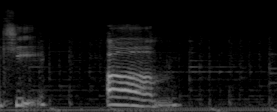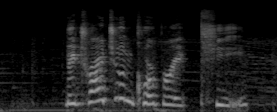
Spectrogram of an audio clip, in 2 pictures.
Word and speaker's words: Ki: to incorporate Ki into, did they even call it Ki? Did they call it Kai? Like, how did they pronounce it? It's supposed to be Ki.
